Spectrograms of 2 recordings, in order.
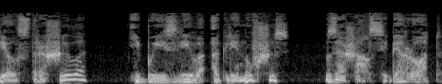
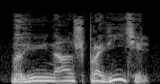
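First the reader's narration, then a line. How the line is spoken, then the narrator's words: Plain. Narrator (Russian): сказал он Страшиле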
